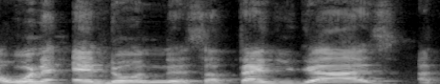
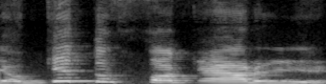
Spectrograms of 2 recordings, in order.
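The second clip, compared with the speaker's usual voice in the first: put-on, high, cracking up mid-sentence, disbelieving; 8 semitones higher than usual. Retelling a reaction to liver and gizzards: retelling uncontrollable laughter. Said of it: "I couldn't control my laughter".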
